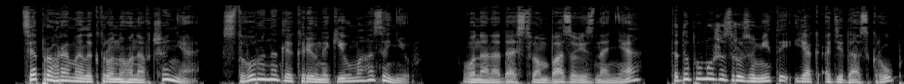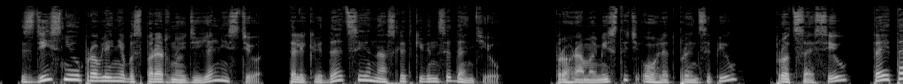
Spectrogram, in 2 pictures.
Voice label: Ukranian M E Learning; voice-over

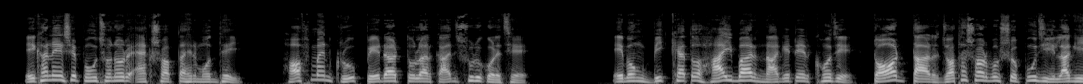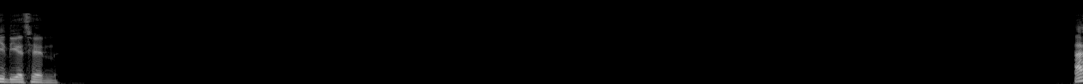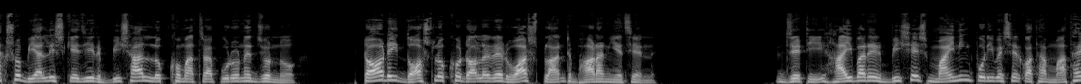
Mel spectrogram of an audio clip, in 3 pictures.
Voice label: Bengali M Ad; voice over

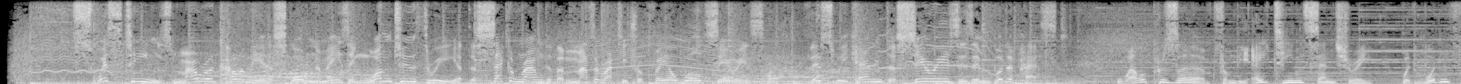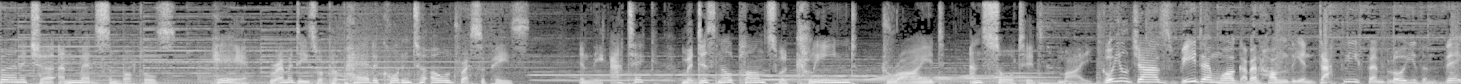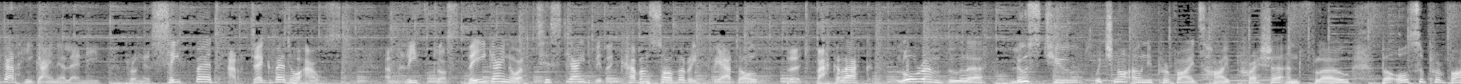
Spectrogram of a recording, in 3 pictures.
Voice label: English M Mix English And Welsh, accent of wales; Voice reel English And Welsh

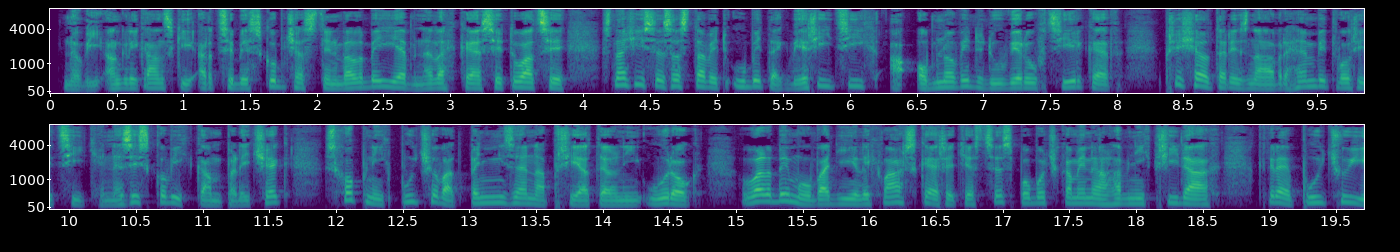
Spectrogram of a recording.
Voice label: Czech M Narrative; voice over

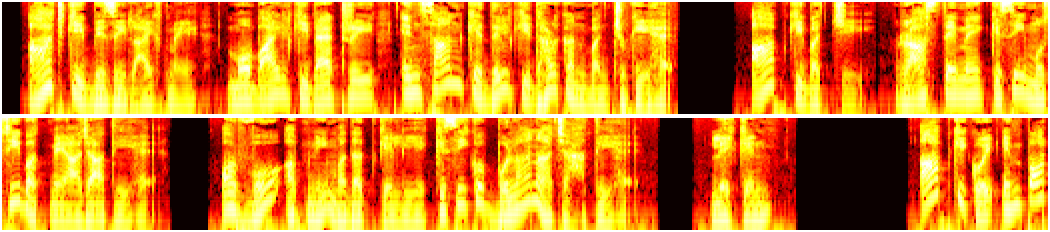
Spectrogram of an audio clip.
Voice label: Hindi M

